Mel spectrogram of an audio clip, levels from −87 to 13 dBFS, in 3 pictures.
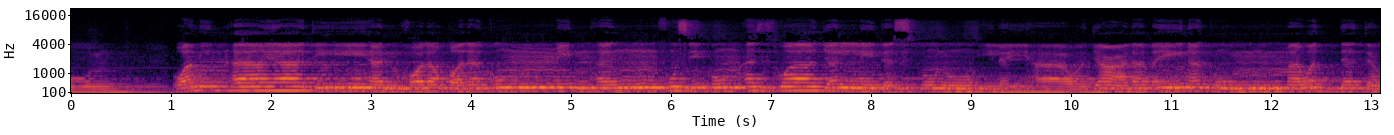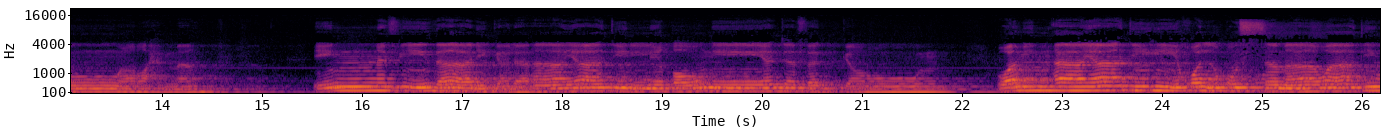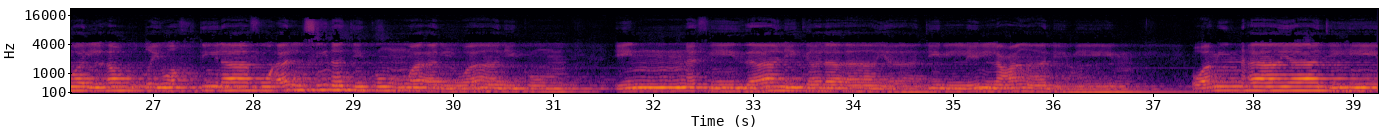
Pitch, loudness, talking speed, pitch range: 155 Hz, -26 LUFS, 55 wpm, 140-165 Hz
